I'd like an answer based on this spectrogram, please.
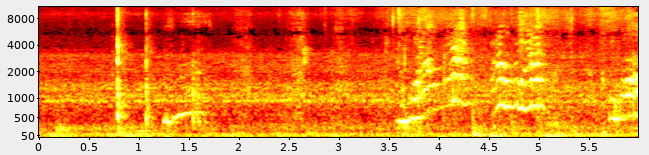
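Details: Several soft meows from a gentle, affectionate Ragdoll cat, each a short upward-bending cry, scattered among clicks and faint room sounds indoors.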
